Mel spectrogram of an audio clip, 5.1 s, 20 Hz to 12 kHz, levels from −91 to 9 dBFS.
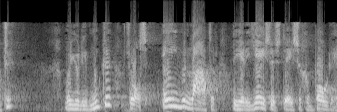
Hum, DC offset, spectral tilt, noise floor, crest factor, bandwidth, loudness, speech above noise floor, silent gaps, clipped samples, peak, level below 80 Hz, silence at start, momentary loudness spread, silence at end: none; under 0.1%; -6 dB/octave; -37 dBFS; 10 dB; 12 kHz; -10 LUFS; 27 dB; none; 3%; 0 dBFS; -40 dBFS; 0 s; 7 LU; 0 s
